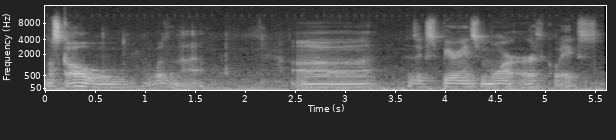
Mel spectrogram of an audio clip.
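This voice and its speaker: Low gravelly guy streaming a course, talking through quiz guesses, echoey room and a bit of noise. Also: flat delivery, slow. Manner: thinks aloud, guessing and second-guessing answers. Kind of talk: casual live-stream commentary. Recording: roomy with faint background noise.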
